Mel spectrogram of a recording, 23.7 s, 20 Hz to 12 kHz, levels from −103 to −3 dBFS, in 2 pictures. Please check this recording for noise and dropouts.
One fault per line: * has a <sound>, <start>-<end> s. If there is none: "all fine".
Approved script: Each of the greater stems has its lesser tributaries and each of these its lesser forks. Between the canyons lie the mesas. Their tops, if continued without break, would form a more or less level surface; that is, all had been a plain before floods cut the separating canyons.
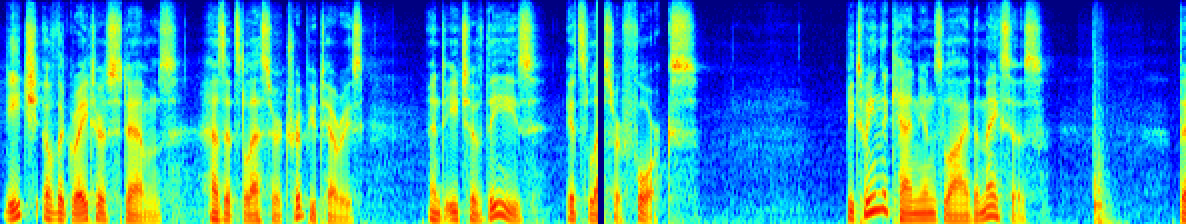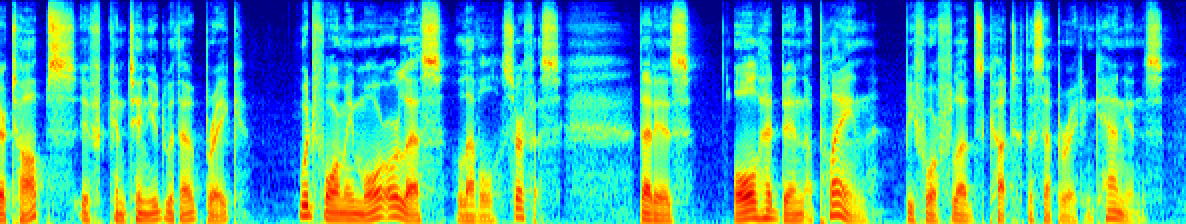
* has a dropout, 6.0-6.0 s
* has a thud, 10.9-11.3 s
